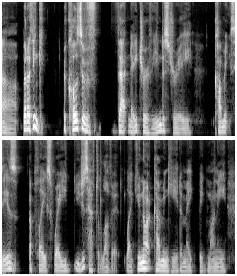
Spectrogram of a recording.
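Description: With an Australian accent, a man speaks at medium pitch and a moderate pace, his lively intonation paired with big swings in loudness on a very clean recording with a silent background. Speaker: comic book writer. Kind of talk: interview.

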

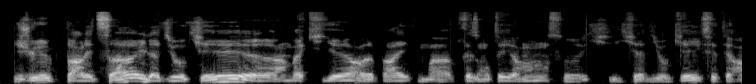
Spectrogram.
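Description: The intonation is lively and the pace very slow. The sound is dry and close, with no echo. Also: man, very deep, low pitch for a man. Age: 40s. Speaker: horror festival founder and clothing brand creator. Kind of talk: interview.

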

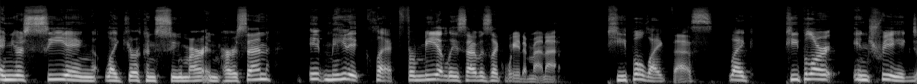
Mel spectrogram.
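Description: A woman speaks at a medium pitch and a moderate pace in an ordinary speaking voice. The sound is dry and close, with no echo. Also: ordinary pitch variation, very clean recording, silent background. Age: 30s. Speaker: business co-owner. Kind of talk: casual chat. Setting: studio.

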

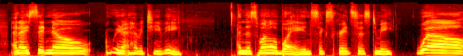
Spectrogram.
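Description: In a normal speaking voice with an American accent, a woman talks at medium pitch and a moderate pace, her intonation fairly even and her loudness very even, in a dry, close sound with no echo. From US Midwest, Wheaton, Illinois. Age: 60s. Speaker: interviewee sharing life story. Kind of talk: testimony.

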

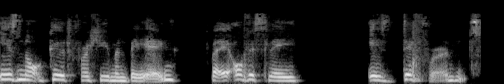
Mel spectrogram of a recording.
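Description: A woman speaks fairly slowly in a dark, mellow tone. Her voice is somewhat breathy. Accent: British. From UK. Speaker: philosopher and writer. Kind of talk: conversational interview.

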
